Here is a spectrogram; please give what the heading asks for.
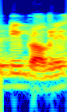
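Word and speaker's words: de Broglie: अच्छा, डी ब्रॉगली basically जब आप एनसीईआरटी में पढ़ोगे तो इसमें जो है इसको प्रोनाउंस किया गया है डी ब्रॉग, क्या क्या बोला गया, डी ब्रॉग बोला गया है ना, मतलब कुछ स्पेलिंग आप देख लोगे तो देखो।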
